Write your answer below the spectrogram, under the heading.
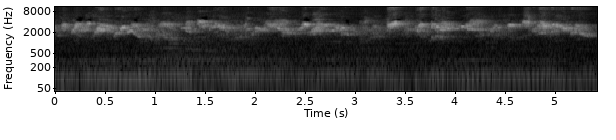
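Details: A wild-caught young red-whiskered bulbul, recorded 25 December 2023, sings a steady stream of bubbly, chattering whistles with no clear breaks.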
